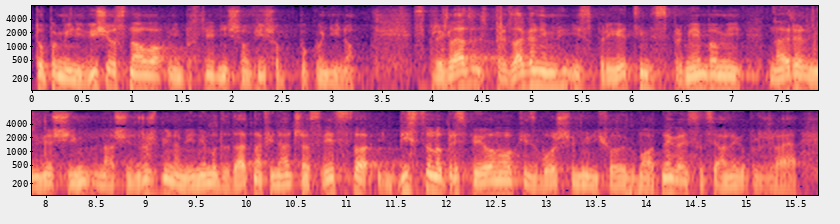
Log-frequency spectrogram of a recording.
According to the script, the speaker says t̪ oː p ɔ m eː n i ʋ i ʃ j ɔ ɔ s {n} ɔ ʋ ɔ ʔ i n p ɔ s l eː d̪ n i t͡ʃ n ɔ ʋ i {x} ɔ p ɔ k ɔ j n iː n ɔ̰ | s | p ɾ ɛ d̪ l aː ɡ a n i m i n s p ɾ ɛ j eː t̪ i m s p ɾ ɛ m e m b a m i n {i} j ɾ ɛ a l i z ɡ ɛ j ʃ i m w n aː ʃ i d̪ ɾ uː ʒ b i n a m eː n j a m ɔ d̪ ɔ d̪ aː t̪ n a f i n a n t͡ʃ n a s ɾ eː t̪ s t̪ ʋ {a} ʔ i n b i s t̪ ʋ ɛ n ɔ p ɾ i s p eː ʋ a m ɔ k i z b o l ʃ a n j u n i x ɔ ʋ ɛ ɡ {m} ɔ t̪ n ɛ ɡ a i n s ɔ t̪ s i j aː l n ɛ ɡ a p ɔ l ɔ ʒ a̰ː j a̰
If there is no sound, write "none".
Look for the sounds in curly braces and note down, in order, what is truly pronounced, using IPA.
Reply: n, ʃ, a, a, m

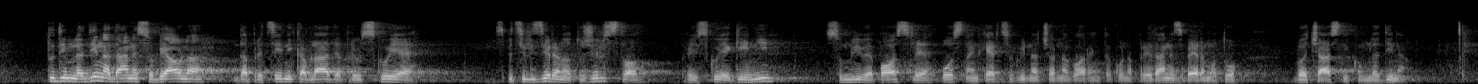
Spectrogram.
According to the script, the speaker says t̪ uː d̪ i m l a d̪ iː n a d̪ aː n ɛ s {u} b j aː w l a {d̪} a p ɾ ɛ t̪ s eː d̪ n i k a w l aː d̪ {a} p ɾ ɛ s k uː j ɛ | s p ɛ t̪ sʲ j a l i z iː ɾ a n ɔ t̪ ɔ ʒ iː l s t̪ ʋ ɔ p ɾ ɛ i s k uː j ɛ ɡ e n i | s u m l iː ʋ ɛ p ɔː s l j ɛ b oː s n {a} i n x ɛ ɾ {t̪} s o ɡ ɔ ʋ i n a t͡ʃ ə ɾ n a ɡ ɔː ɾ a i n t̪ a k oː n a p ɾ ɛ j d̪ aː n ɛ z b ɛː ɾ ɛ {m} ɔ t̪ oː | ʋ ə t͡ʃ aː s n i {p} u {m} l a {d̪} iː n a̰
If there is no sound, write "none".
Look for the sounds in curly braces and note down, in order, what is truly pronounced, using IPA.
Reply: ɔ, d̪, ɛ, a, t̪, m, k, m, d̪

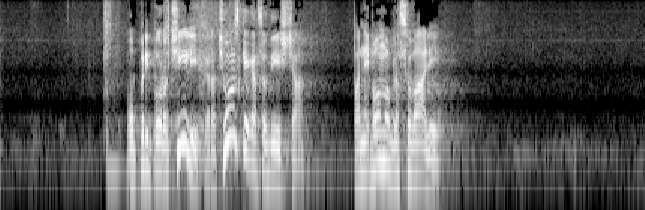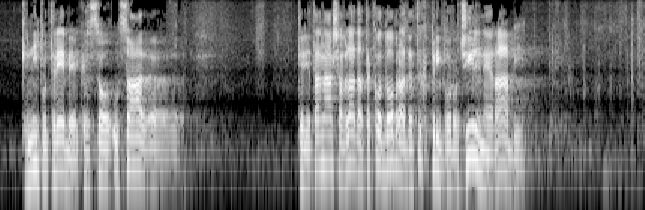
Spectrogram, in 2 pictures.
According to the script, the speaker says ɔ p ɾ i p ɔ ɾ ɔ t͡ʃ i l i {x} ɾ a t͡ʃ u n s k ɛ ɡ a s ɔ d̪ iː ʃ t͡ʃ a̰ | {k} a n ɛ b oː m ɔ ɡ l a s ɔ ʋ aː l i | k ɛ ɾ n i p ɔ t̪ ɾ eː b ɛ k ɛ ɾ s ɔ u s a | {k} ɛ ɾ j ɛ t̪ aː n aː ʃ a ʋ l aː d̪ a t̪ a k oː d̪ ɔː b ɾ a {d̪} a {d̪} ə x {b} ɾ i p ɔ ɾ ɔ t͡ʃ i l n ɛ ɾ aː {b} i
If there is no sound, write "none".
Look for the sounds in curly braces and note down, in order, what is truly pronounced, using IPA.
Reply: x, p, k, d̪, t̪, p, b

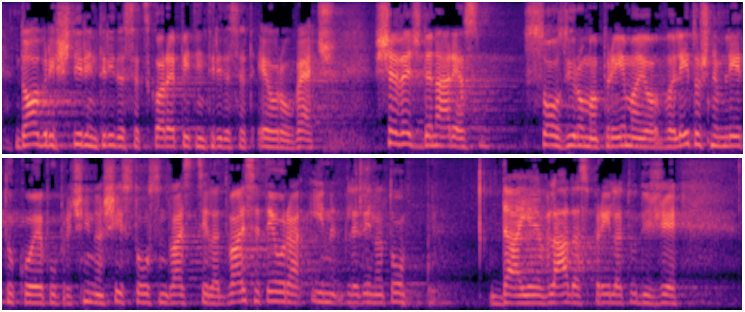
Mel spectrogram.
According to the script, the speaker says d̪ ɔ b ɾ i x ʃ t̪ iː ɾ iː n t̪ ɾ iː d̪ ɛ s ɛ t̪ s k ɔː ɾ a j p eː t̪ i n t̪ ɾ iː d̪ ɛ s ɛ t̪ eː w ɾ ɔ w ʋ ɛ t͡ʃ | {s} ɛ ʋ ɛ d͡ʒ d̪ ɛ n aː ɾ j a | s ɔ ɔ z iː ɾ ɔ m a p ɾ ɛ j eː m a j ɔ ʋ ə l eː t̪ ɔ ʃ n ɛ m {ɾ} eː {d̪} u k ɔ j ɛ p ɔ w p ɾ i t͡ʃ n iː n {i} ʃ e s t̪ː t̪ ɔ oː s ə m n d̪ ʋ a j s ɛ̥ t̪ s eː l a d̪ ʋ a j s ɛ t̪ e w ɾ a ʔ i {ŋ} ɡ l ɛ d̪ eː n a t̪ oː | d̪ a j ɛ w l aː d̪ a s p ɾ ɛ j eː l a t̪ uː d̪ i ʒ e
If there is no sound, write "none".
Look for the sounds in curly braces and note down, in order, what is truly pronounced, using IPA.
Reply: ʃ, l, t̪, a, n

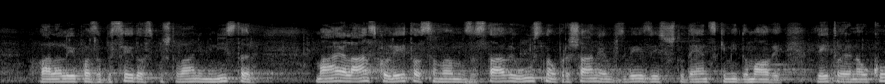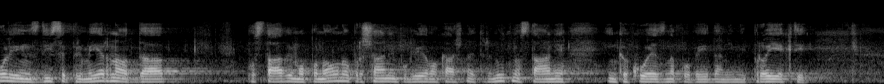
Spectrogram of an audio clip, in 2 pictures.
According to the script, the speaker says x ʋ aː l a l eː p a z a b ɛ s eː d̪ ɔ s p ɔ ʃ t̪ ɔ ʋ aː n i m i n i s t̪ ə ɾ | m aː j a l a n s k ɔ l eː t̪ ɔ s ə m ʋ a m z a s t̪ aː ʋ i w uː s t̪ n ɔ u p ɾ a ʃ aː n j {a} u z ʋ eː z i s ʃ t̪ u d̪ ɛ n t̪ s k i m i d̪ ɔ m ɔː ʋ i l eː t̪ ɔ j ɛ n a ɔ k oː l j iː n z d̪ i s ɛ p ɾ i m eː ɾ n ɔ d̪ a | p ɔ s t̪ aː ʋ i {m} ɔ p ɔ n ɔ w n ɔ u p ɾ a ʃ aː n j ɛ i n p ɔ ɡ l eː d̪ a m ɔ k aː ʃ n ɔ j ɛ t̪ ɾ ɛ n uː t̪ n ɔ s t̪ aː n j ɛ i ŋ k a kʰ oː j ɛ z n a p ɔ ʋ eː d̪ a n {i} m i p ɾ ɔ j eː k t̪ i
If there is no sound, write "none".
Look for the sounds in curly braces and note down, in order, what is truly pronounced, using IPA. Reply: ɛ, m, i

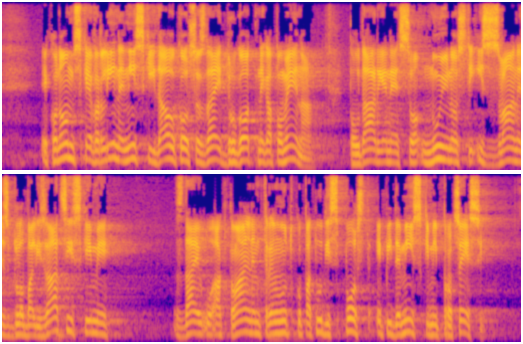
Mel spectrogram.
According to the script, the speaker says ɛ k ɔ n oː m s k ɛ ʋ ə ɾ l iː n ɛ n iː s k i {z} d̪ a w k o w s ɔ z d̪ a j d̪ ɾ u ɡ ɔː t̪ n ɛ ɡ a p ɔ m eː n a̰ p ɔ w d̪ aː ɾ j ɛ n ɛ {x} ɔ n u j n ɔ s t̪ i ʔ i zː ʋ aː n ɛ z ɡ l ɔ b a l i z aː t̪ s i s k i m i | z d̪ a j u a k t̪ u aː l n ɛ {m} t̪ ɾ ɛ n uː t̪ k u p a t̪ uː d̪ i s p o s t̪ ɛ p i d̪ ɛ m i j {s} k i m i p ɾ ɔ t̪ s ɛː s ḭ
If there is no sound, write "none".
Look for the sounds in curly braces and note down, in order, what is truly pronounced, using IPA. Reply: ɣ, s, m, s

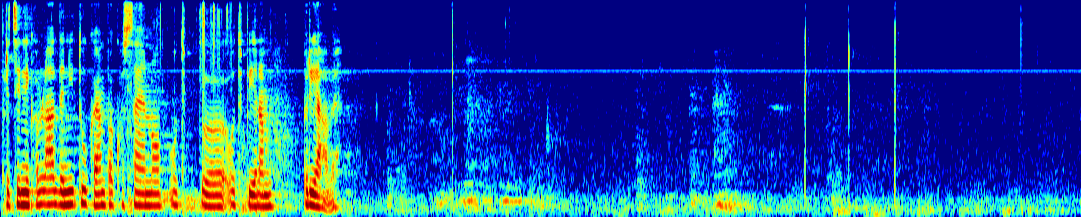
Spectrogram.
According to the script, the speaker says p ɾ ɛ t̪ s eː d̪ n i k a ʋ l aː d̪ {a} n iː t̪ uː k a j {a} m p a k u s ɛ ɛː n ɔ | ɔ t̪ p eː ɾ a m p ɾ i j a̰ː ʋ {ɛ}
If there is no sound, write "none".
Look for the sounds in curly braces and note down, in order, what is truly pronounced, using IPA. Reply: ɛ, a, ɛ

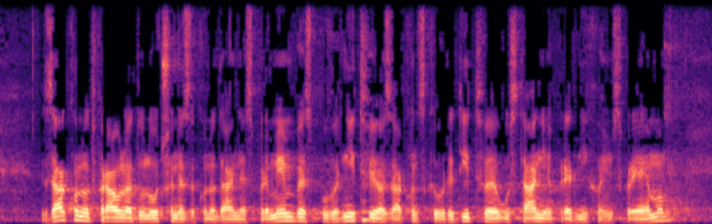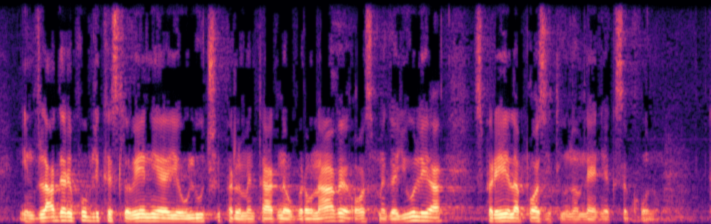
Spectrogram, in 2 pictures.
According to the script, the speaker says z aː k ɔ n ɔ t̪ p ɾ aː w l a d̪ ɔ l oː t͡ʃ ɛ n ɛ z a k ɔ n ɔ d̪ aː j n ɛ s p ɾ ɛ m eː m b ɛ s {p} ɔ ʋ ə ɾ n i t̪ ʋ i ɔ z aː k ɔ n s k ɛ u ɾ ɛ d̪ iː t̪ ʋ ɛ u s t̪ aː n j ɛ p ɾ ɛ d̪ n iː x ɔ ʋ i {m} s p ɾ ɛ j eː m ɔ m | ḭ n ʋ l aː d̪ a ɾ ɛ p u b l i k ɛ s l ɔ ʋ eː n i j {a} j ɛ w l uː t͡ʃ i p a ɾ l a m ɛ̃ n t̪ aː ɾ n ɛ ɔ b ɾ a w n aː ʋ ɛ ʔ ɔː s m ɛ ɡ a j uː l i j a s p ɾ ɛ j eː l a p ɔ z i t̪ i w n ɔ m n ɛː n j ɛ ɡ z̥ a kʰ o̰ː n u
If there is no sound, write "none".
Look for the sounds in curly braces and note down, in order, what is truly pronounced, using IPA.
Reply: p, m, ɛ

